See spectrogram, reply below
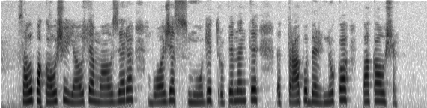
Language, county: Lithuanian, Klaipėda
